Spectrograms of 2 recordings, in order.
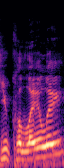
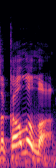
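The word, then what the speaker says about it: ukulele: this app for example did you know that it's pronounced you kele I always thought it was a Kala I've been wanting to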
